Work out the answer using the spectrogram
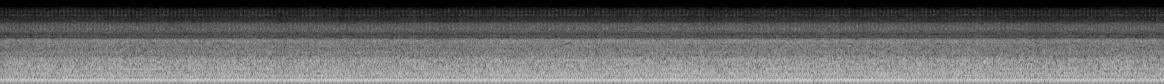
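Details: Craftsman mower, Tecumseh Vector engine, first run after a carburetor replacement, air filter off, burning off some oil: steady, high-pitched even drone with no surging or misses. Running normally.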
